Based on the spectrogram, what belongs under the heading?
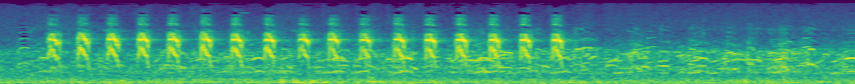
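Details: At the northern end of Horicon Marsh, a sandpiper sings for a mate: a long, steady series of about fifteen sharp, clipped notes, roughly three a second, then stopping, with geese honking softly behind.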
